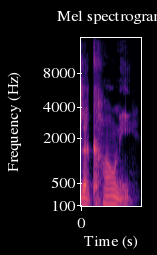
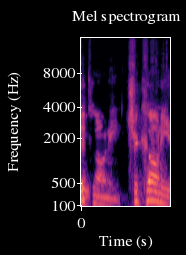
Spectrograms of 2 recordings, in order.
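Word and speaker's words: Cecconi: It's Zacconi, right? Ciccone is how you pronounce it. So we're both wrong.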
